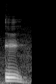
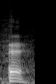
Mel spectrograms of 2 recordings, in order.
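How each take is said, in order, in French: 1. La voyelle est un son e fermé et tendu. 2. La voyelle est un son schwa neutre et relâché. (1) "Pas E" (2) "mais E. C'est-à-dire, il n'y a pas l'accent"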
